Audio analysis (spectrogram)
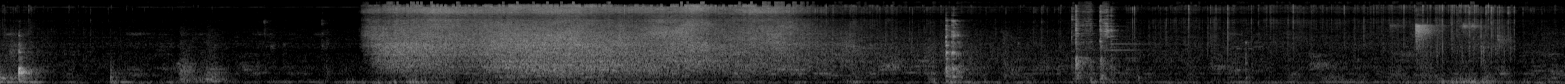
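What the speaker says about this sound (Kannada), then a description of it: "ಇವಾಗ ಅದೇ ರೀತಿಯಾಗಿ ಮತ್ತೊಂದು ದೋಸೆ ಹಾಕ್ತಾ ಇದ್ದೀನಿ" Jackfruit dosa batter poured onto a hot pan and covered, breaking into a loud broad sizzle and steam hiss that eases into quieter crackling with scattered small pops.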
